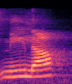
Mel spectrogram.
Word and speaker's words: नीला: Pronunciation is neela, blue.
